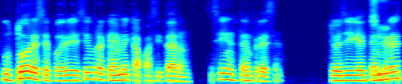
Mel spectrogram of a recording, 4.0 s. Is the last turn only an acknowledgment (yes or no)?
yes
